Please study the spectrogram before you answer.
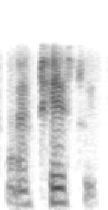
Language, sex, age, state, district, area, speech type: Hindi, male, 18-30, Uttar Pradesh, Sonbhadra, rural, conversation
